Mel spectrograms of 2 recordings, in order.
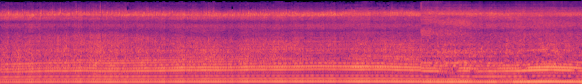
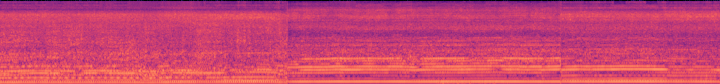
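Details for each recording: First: Line trimmer with Arnetoli F-ONE head, forced line breakage against plastic: loud high two-stroke scream climbing as the line shortens and unloads the head, then shifting when line breaks off; over-revving from shortened line. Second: Line trimmer with Arnetoli F-ONE head cutting vertical edges: smooth, high two-stroke buzz holding steady revs, dipping briefly under load and recovering cleanly; healthy, head feels less vibrating than the previous one.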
